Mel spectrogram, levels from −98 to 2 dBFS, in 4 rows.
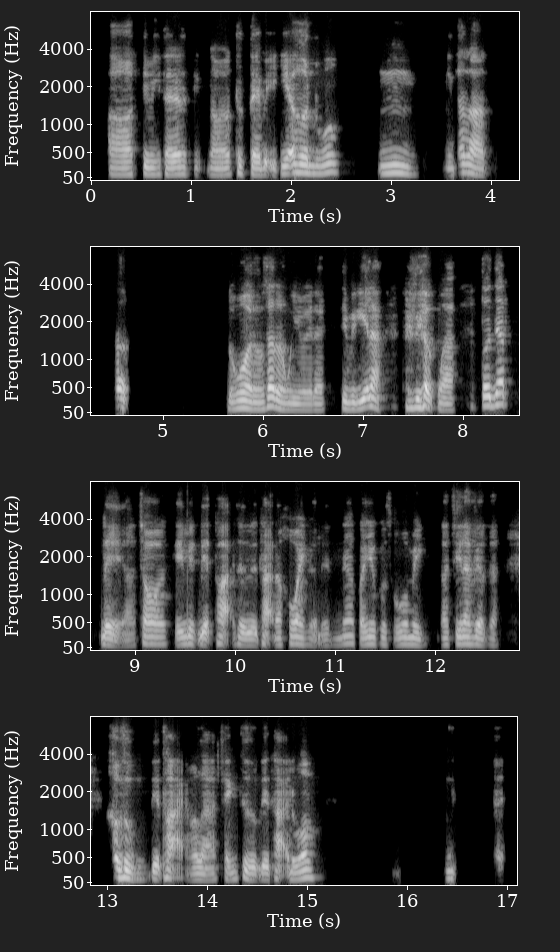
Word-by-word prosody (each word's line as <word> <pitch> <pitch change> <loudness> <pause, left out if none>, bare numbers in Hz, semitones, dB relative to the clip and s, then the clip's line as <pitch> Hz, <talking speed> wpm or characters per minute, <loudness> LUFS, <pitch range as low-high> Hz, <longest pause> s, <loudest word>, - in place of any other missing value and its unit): Ờ, 110 0 0
thì 120 - +1
mình 115 0 -4
thấy 110 - +2
là 115 +1 +4
c - - -20 0.2
nó 110 +1 -1
thực 135 - -5
tế 110 -1 +4
bị - - -2
ý - - -6
nghĩa 125 +2 +5
hơn, 140 -2 +4
đúng 130 +1 -3
không? 155 +1 0 0.4
Ừm, 135 -1 0 0.3
mình 110 - -10
rất 150 - -1
là 125 -5 +5 0.6
rất - - +6 1.1
đúng 120 +3 -3
rồi, 135 -3 +7
đúng, 115 0 +1
rất 165 - +8
đồng 115 -6 +3
ý 105 -1 -1
với 105 - -3
cái - - -2
đấy. 105 -1 -3 0.2
Thì 125 - 0
mình 115 +1 0
nghĩ 150 - +7
là 165 - +5 0.2
cái 140 -1 -3
việc 145 - +6
mà 105 -2 +1 0.3
tốt 170 0 +6
nhất 195 +3 +4 0.2
để, 110 -4 +2
à, 100 0 -11
cho 120 -1 +1
cái 110 +1 -1
việc 125 -1 -3
điện - - +1
thoại 125 - -1
sử 110 - -2
dụng 105 - 0
điện 105 - -3
thoại - - -1
nó - - -1
không 130 - -2
ảnh 115 -3 0
hưởng - - -12
đến, 100 +2 -15
ơ, 130 0 -4
quá 110 - -4
nhiều 120 0 -1
cuộc 115 - -8
sống 110 - -8
của 120 - -1
mình 110 -2 -4
đó 110 - -6
chính 120 - -2
là 120 - +3
việc, 115 -3 -2
ờ, - - -11 0.4
không - - +3
dùng 110 -6 +2
điện 120 - +1
thoại - - +1
hoặc 105 - -4
là 105 0 -2
tránh 110 +1 -4
sử - - +1
dụng 110 - -1
điện 110 - +1
thoại, - - -1
đúng 115 - -1
không? 145 +1 +4 1.3
Ừm, - - -6 0.4
đấy. - - -13
115 Hz, 285 wpm, -25 LUFS, 110-130 Hz, 1.3 s, rất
